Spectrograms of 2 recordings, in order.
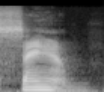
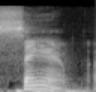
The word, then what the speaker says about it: SNMM: And this time they went to Redbird Esports for that with it's pronounced Sam. Okay. It's spelled SNMM, but it is pronounced Sam, apparently.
